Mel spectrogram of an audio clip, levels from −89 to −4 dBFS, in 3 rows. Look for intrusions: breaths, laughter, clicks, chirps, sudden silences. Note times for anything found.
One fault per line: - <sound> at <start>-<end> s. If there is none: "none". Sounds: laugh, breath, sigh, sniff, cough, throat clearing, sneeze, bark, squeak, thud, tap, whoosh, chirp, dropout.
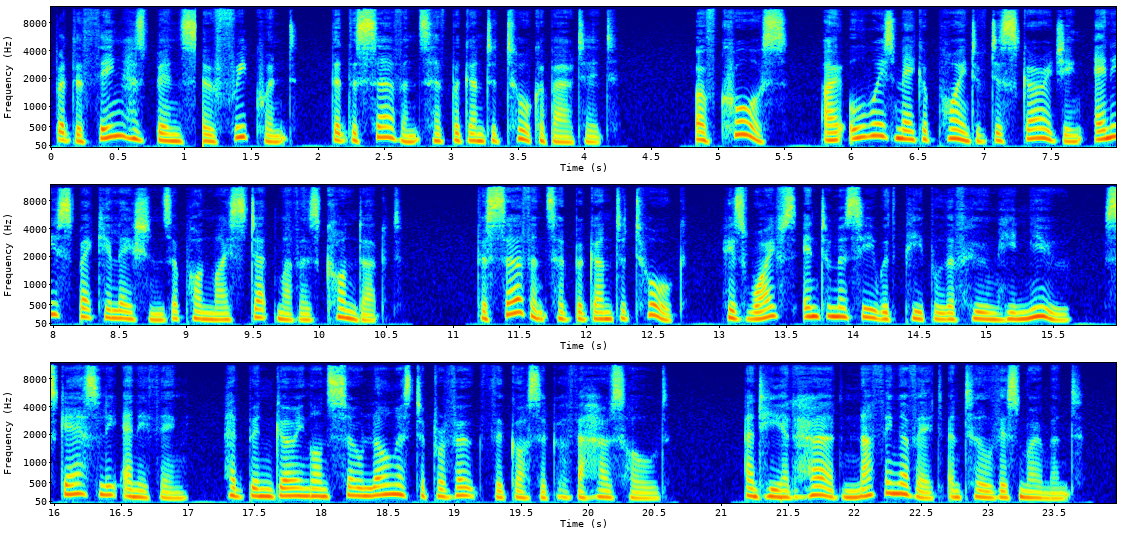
- dropout at 1.1-1.1 s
